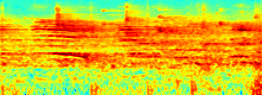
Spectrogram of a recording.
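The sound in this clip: A basketball is dribbled on a court during a Piedmont basketball game: a few dull, evenly spaced bounces beneath a steady wash of gym noise, with a voice talking over them.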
